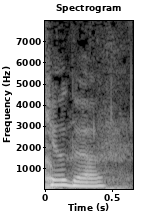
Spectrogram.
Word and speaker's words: Hyogo: Hyogo.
